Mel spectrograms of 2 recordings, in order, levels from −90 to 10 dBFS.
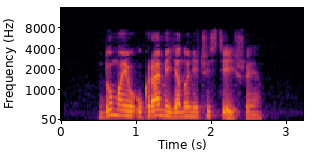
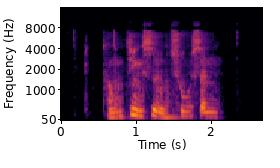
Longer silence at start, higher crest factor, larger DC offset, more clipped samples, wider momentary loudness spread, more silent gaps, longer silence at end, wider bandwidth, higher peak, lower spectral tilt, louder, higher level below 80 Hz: about the same, 0.5 s vs 0.6 s; about the same, 18 dB vs 18 dB; neither; neither; first, 15 LU vs 10 LU; neither; about the same, 0.55 s vs 0.6 s; second, 7.8 kHz vs 9.6 kHz; first, -2 dBFS vs -8 dBFS; about the same, -6.5 dB/octave vs -5.5 dB/octave; first, -19 LUFS vs -25 LUFS; first, -56 dBFS vs -70 dBFS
